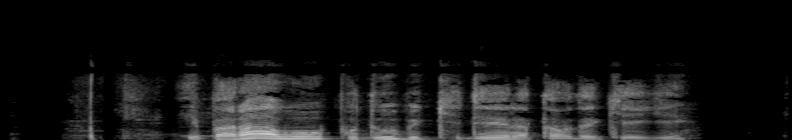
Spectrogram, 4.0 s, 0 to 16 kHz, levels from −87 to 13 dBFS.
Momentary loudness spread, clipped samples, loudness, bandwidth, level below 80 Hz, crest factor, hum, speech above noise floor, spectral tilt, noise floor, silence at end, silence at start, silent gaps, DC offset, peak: 26 LU; under 0.1%; -21 LUFS; 7.8 kHz; -72 dBFS; 22 dB; none; 20 dB; -5.5 dB/octave; -42 dBFS; 0.55 s; 0.95 s; none; under 0.1%; -2 dBFS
